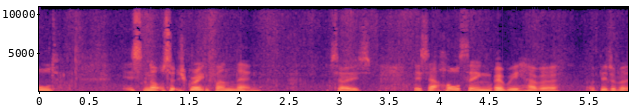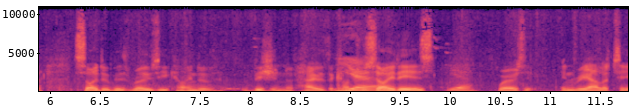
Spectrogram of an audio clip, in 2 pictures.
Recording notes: A summer's day in a Somerset cider orchard. Head to the sleepy hamlet of Shepton Montague in Somerset.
